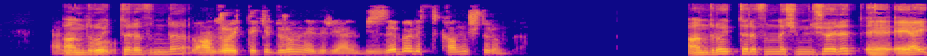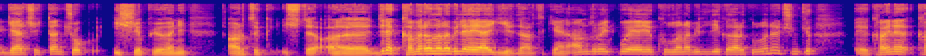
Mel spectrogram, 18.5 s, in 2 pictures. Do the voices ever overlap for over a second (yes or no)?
no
